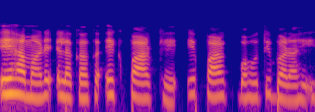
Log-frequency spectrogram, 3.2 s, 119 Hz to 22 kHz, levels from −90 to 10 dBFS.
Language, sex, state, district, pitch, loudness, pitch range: Hindi, female, Bihar, Araria, 235 Hz, -22 LUFS, 230-265 Hz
